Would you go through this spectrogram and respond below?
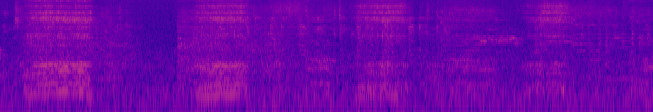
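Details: Two sleepers compared for who snores louder: repeated loud, buzzing inhaled snores about every three seconds, with faint music behind.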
